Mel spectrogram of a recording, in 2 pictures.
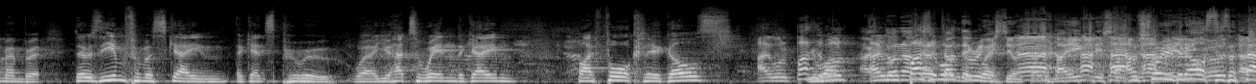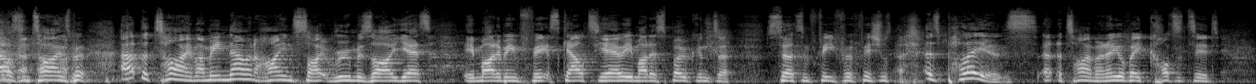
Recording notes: the live show with just 300 very close friends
